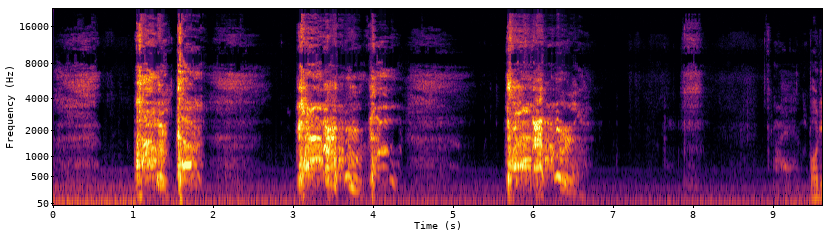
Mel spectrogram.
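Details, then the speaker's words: Productive coughing fit in an adult with a lung condition, recorded while stopped in a car: three bursts of harsh, wet coughing with throat clearing, trying to clear mucus; the patient describes breathlessness and sometimes dizziness during fits. "trying to clear all the mucus. This is what to expect. And when you cough, you're not breathing in, not getting enough oxygen into your bloodstream."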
